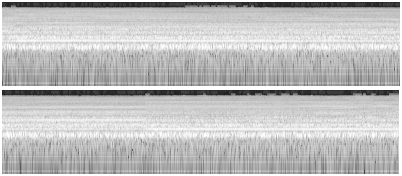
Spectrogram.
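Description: A heat embossing tool blows hot air over embossing powder on card edges, giving a steady, even fan whir with a constant whine that carries through the whole clip, close and alone with no talking.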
